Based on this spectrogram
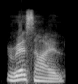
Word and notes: resile: Indian

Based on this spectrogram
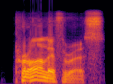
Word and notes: proliferous: British English

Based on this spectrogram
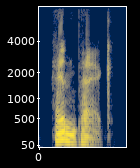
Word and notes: henpeck: British English

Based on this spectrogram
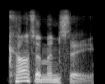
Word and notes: cartomancy: British English

